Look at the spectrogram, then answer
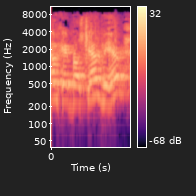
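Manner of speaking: ordinary talk, nothing marked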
